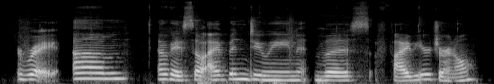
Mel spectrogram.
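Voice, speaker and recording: A woman's quiet voice, fairly high in pitch, at a very slow pace with ordinary pitch variation and very even loudness. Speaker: podcast co-host, stay-at-home mom. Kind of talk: casual chat. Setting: home, recording at night. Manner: quiet, hushed.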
